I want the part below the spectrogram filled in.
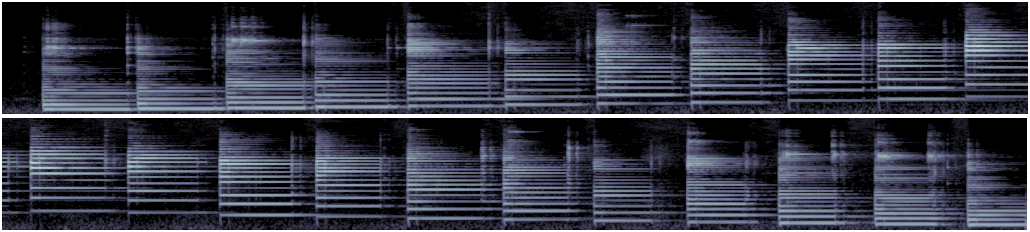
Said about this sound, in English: another major pentatonic scale based on the next available position higher than the one we just played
